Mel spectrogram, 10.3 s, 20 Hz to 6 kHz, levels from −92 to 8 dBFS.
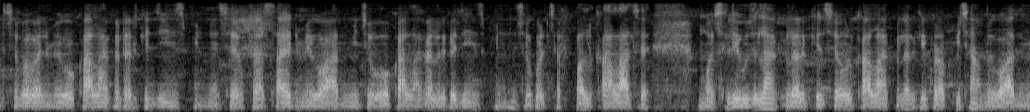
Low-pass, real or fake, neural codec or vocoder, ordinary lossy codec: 5.4 kHz; fake; vocoder, 22.05 kHz, 80 mel bands, HiFi-GAN; none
